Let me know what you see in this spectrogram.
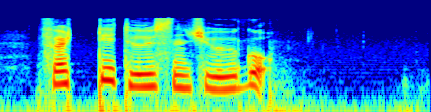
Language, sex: Swedish, female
